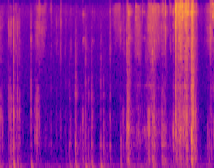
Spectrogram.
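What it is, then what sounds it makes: Pebbled leather handbag. Fingertips and nails tap and scratch the flat front panel of a small, hollow burgundy pebbled-leather crossbody bag held in hand. The result is a quiet series of soft, dull taps with short crackly scratches and brief bright rustles, the loudest coming near the end.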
